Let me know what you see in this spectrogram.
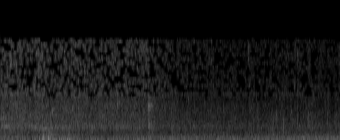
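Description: Chopped onions and tomatoes sizzling steadily in hot oil in a kadhai. A steel ladle stirs and scrapes the pan briefly about half a second in.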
